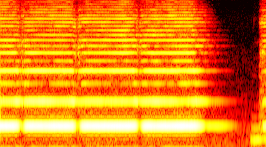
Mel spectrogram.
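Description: Violin playing C# on the A string with the second finger, the same note bowed in several separate strokes at one steady pitch, stopping shortly before the end.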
